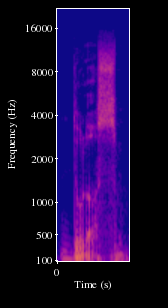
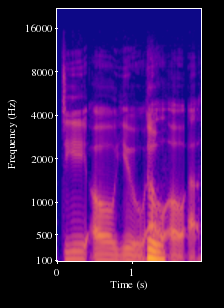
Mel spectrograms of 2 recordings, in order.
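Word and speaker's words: δοῦλος: Doulos. It's D-O-U-L-O-S. That O-U is pronounced just like a ooh.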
